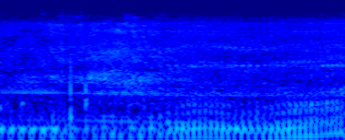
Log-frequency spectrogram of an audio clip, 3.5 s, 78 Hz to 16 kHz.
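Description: A 125cc pit bike engine riding off-road in the woods, its steady, pulsing putter close to the microphone with a rhythmic chugging that tightens toward the end, plus a light clatter.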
